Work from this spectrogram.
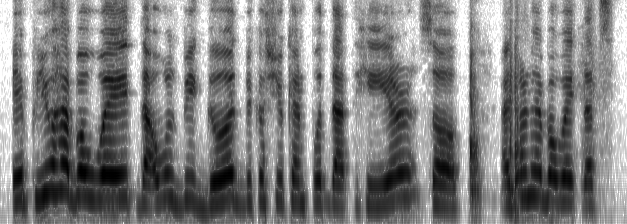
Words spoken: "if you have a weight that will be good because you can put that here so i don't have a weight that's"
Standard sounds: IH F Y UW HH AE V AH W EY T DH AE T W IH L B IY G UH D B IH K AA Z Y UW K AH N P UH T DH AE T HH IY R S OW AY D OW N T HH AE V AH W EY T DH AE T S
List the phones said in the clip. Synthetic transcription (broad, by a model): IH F Y UW HH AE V AH W EY T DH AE T W IH L B IY G UH D B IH K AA S Y UW K AH N P UH T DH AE T HH IY R S OW AY D OW N T HH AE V AH W EY T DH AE T S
